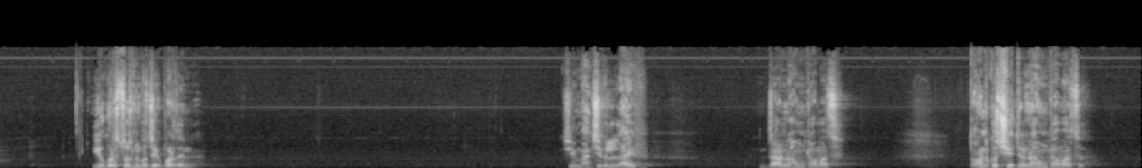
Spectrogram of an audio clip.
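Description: A man speaks calmly through a microphone, with pauses between phrases.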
